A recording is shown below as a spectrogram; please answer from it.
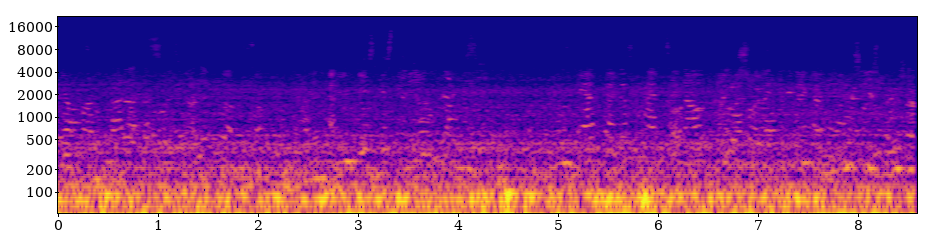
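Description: Inclined lift cabin climbing the ski-jump hill, with a steady low rumble of its running, and people talking indistinctly in the cabin.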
